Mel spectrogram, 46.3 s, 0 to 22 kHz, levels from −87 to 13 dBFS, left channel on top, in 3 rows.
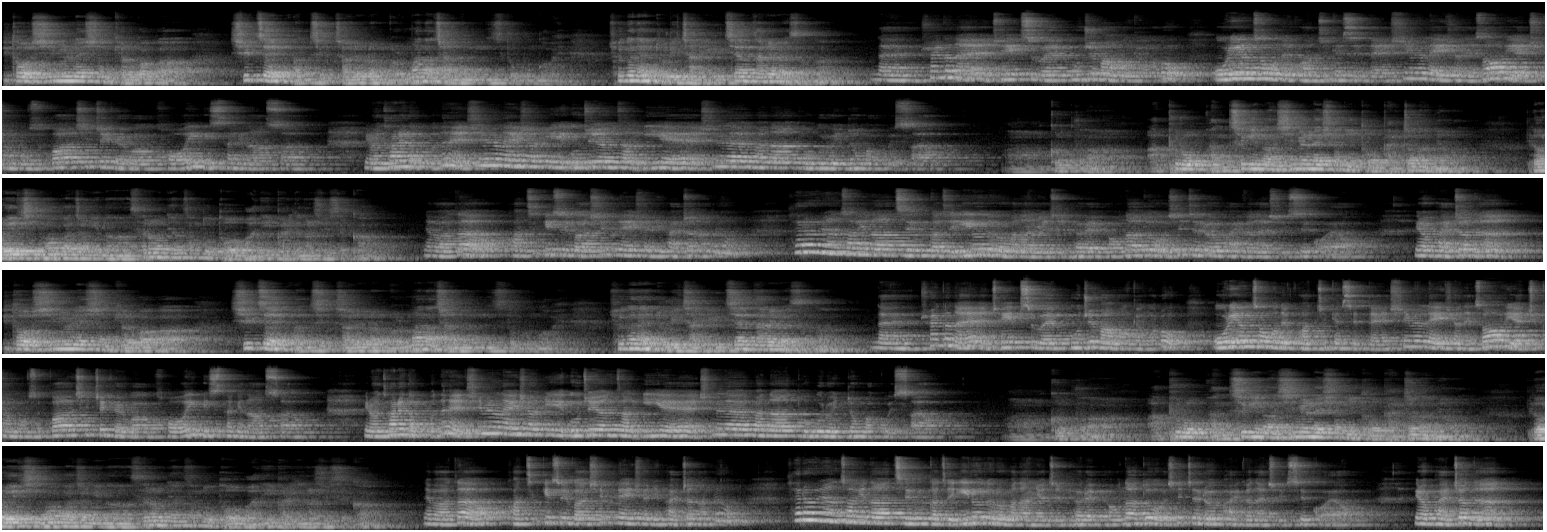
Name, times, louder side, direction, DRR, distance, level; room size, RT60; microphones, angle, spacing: voice 1, 0.0-5.8 6.1-8.3 25.5-26.6 26.9-30.1 30.7-34.5, equal, 30° left, -3 dB, 0.8 m, -23 dB
voice 2, 8.7-11.8 12.1-24.7 35.1-44.4 44.6-45.8, right 2 dB, 85° right, 1 dB, 0.6 m, -24 dB
4.8 x 2.2 x 4.0 m, 1.5 s
head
